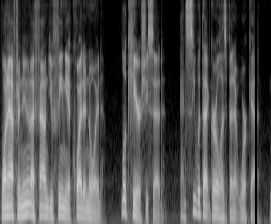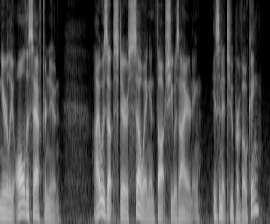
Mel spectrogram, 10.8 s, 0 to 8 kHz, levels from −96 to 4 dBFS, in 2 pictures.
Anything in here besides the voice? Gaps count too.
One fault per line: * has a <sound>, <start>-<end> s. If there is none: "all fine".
* has a dropout, 5.1-5.1 s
